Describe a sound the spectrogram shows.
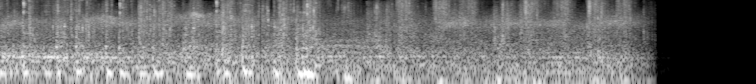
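Footsteps run quickly over metal grating and ground.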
